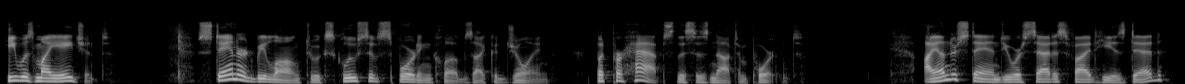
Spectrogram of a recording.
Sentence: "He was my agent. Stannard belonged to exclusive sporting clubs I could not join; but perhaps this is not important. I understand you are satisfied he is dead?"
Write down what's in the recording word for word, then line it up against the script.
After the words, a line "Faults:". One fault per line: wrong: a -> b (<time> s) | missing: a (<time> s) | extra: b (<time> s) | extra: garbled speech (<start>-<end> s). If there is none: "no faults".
"He was my agent. Stannard belonged to exclusive sporting clubs I could join; but perhaps this is not important. I understand you are satisfied he is dead?"
Faults:
missing: not (5.1 s)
